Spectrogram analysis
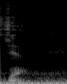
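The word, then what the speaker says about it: Geoff: I think it's Jeff it's spelled Geo f f but I think it's Jeff uh he's got plenty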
